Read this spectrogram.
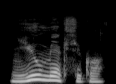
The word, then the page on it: New Mexico: /njuː mɛk.sɪ.kəʊ/; /nu ˈmɛk.si.koʊ/; /nju ˈmɛk.si.koʊ/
